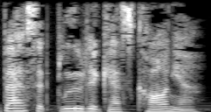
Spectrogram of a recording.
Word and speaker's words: Basset Bleu de Gascogne: blue to guess kanye the basset blue degas kanye french pronunciation also known as the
